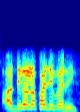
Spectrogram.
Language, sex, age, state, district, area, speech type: Odia, female, 60+, Odisha, Angul, rural, conversation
